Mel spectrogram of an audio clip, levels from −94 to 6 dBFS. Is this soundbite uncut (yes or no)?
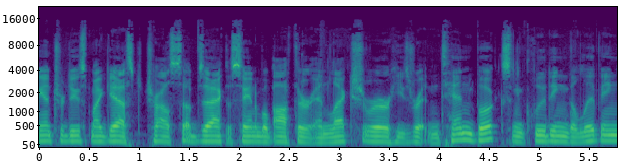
no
